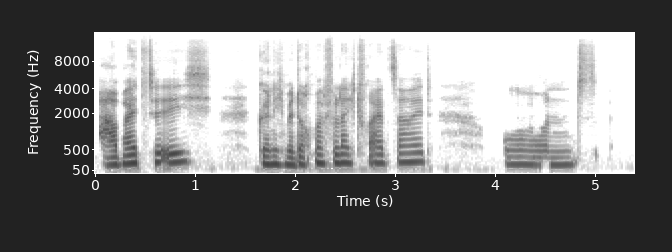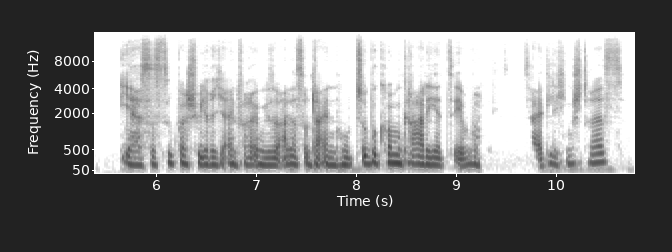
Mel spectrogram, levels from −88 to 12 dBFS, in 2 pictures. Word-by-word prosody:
Arbeite 175 +6 +4
ich? 205 +1 +1 0.4
Gönne 165 -2 +4
ich 160 0 0
mir 150 - +5
doch 155 0 0
mal 185 -1 +4
vielleicht 185 +1 +1
Freizeit?” 200 +3 -2 0.7
Und, 155 0 -5 0.6
ja, 165 -4 0
es 145 - -3
ist 155 - -5
superschwierig, 165 -4 0
einfach 160 -1 -2
irgendwie 150 -1 +1
so 145 - +2
alles 160 -1 -1
unter 165 - +1
einen 150 -4 0
Hut 150 0 -1
zu 175 - +4
bekommen, 185 0 +3
grade 160 -1 +1
jetzt 150 -2 -2
eben 140 +2 0
noch 155 -3 -3
mit - - -41
diesem - - -41
zeitlichen 170 +4 -6
Stress. 195 +3 -4
165 Hz, 170 wpm, -26 LUFS, 155-185 Hz, 0.7 s, mir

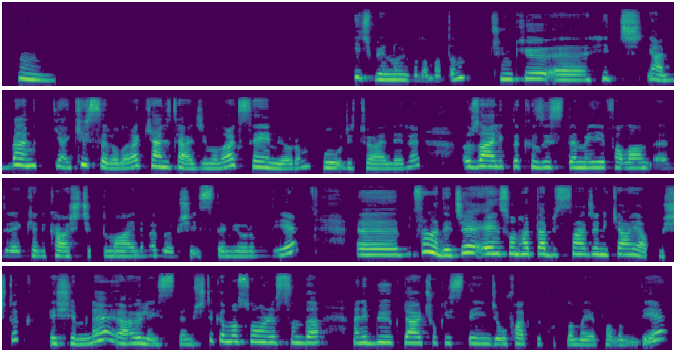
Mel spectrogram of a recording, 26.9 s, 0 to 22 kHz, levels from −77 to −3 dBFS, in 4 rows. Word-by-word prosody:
Hıı. 225 -7 -1 3.0
Hiçbirini 240 -8 0
uygulamadım. 230 +6 -5 0.2
Çünkü, 250 +1 -3
eee, 220 -5 0 0.2
hiç, 270 +1 +1
yani, 215 -4 -2
ben, 310 +6 +3 0.2
yani, 255 -5 -4
kişisel 335 - +5
olarak 210 +8 -1
kendi 270 -4 +4
tercihim 200 -5 -1
olarak 265 +10 +1
sevmiyorum 220 -1 0
bu 225 -1 0
ritüelleri. 195 +4 -5 0.4
Özellikle 270 +1 +4
kız 255 -2 -4
istemeyi 240 -1 +1
falan, 225 -1 -2
eee, 305 -1 -12
direkt, 210 0 -6
hani, 215 -2 -5
karşı 210 -1 0
çıktım 210 0 -5
aileme 205 +1 -4
"Böyle 200 -3 -6
bir - - -11
şey - - -2
istemiyorum." 205 0 +2
diye. 255 +9 +1 0.7
Emm, 265 -1 +3
sadece 295 -6 +5
en 305 -3 +6
son 300 0 +4
hatta 290 -1 +2
biz 255 0 +1
sadece 280 +2 +1
nikâh 270 0 0
yapmıştık 205 - -3 0.3
eşimle, 235 +1 -1 0.2
yani, 240 0 +2
öyle 230 -3 +1
istemiştik 205 - -1
ama 300 -1 +1
sonrasında, 275 -3 +3 0.3
hani, 260 -1 -1
büyükler 270 -1 +2
çok 265 0 -8
isteyince 235 -3 0
"Ufak 220 0 -4
bir 220 - -13
kutlama 195 -2 -8
yapalım." 190 +7 -10
diye. 375 - -1
245 Hz, 125 wpm, -25 LUFS, 215-275 Hz, 3.0 s, en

